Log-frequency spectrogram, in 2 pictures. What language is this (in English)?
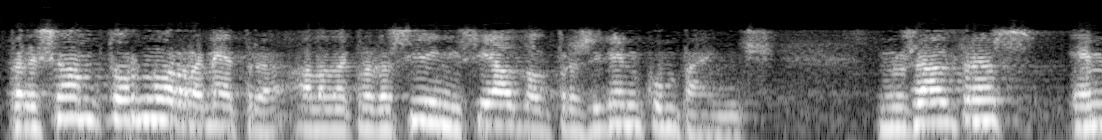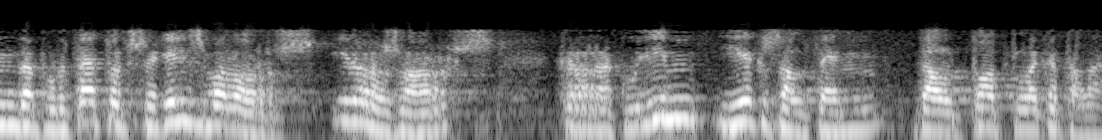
Catalan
